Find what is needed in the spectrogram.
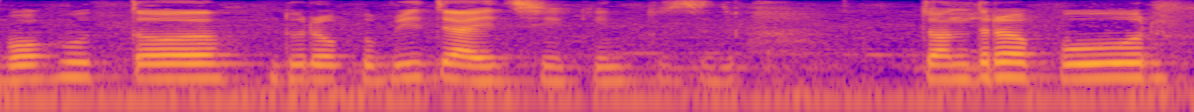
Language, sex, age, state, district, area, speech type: Odia, female, 45-60, Odisha, Rayagada, rural, spontaneous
